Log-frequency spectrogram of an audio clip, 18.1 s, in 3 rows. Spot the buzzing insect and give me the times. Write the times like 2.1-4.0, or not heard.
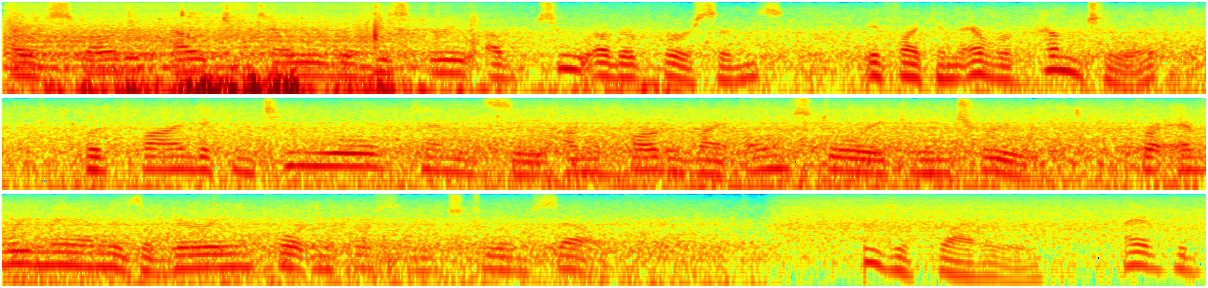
0.0-3.4.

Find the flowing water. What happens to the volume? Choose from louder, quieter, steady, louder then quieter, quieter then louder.
louder then quieter.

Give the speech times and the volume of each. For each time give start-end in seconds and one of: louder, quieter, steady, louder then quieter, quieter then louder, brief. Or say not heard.
0.0-15.1 steady
16.4-18.0 brief.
